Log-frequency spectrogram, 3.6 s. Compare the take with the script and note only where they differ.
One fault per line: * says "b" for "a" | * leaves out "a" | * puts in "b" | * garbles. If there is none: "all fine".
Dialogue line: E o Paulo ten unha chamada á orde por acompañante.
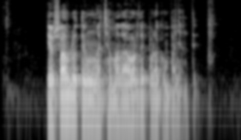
all fine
